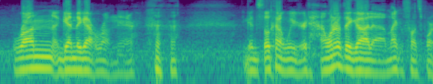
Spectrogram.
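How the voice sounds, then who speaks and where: A man's medium-pitched voice, fairly quick yet broken by long, frequent pauses, fairly even in intonation, over noticeable background noise. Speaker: tech YouTuber. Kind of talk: casual screen-recording commentary. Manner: casual, hesitant with fillers. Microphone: recorded on an iPhone.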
